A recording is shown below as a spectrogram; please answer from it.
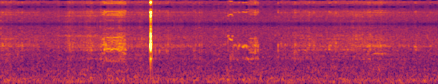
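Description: Mallard ducklings feeding close by, with a few faint peeps over a faint steady background. One sharp click about one and a half seconds in is the loudest sound.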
